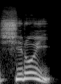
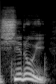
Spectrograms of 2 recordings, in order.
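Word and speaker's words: Shirui: के अलावा दूसरा है सिरोही और इसका वास्तविकता में स्पेलिंग यही है एस एच आई आर यू आई शिरोई या इसी को कहा जाता है सिरोही नेशनल पार्क।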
